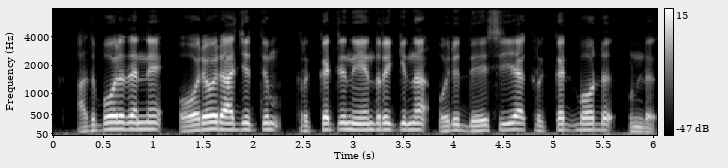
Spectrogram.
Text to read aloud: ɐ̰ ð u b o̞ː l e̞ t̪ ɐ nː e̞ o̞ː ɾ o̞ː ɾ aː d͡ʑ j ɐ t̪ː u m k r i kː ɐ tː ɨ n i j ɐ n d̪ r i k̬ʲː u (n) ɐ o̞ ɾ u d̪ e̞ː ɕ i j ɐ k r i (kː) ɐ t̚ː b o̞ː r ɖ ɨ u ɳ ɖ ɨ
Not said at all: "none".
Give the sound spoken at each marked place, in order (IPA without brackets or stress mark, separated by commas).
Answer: nː, kː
